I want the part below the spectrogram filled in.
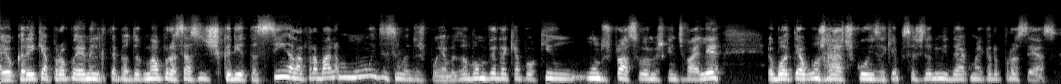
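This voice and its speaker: Older brazilian guy giving a chatty lecture over a video call, kinda high voice, husky, very dry close sound, keeps saying né. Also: no echo. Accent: Brazilian Portuguese. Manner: conversational, frequent "né?" tags and restarts. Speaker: poet and translator giving an online lecture. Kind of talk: informal literary lecture.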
